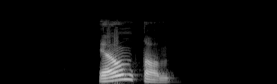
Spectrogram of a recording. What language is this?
Kabyle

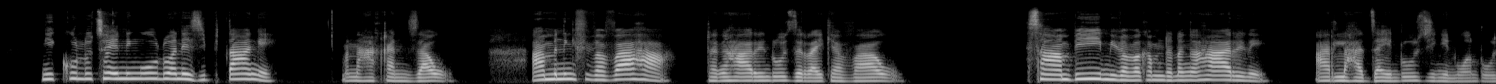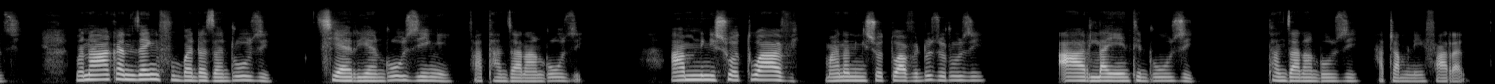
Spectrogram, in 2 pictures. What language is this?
Masikoro Malagasy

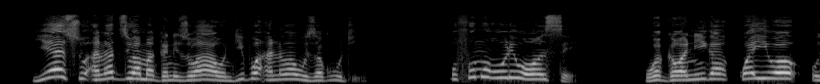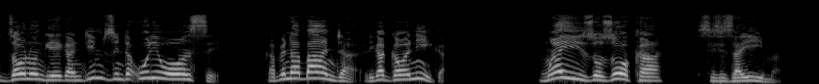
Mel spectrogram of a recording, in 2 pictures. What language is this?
Nyanja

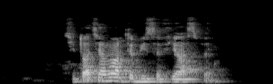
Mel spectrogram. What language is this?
Romanian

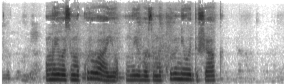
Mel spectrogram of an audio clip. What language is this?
Kinyarwanda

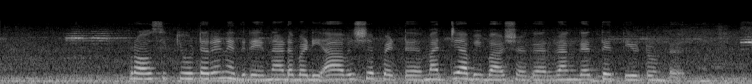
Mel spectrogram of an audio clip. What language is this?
Malayalam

